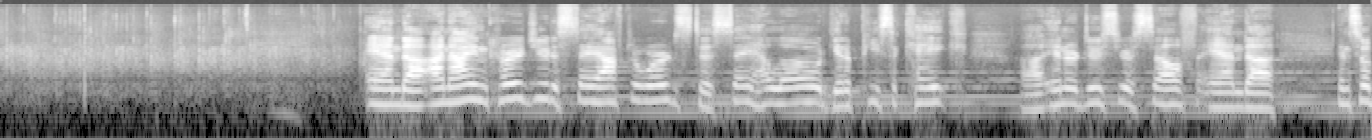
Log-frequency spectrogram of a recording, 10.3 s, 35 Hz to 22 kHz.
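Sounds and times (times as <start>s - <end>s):
roomful of people clapping: 0.0s - 3.2s
speech: 2.8s - 10.2s.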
